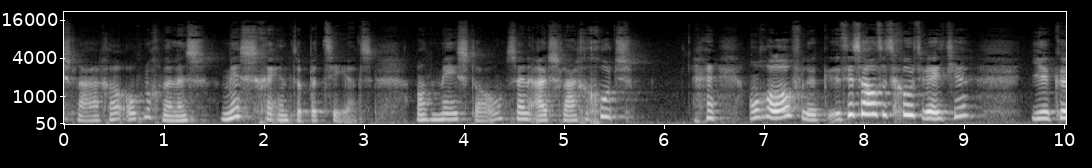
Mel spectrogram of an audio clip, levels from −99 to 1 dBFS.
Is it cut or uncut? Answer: uncut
